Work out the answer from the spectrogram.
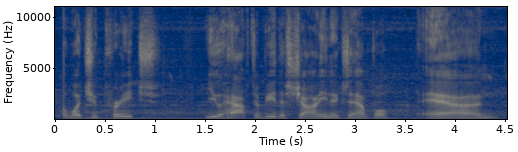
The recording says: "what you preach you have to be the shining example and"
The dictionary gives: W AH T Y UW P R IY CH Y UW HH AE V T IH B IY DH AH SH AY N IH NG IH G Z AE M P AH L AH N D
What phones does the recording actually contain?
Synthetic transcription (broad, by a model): W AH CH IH P R IY CH Y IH HH AE F T IH B IY DH AH SH AY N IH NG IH G Z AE M P L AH N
